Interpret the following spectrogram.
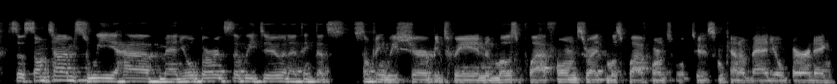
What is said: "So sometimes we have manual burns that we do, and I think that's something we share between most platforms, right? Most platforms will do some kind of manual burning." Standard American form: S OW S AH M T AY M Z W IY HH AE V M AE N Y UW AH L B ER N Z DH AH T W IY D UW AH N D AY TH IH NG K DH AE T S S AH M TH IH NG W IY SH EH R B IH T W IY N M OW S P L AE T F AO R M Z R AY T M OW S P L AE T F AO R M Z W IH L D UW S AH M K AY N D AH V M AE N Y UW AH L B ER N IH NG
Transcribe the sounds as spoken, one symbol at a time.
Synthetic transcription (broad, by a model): S OW S AH M T AY M Z W IY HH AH V M AE N Y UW L B ER N Z DH AH T W IY D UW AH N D AY TH IH NG K DH AE T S S AH M TH IH NG W IY SH EH R B IH T W IY N M OW S P L AE T F AO R M Z R AY T M OW S P L AE T F AO R M Z W IH L D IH S AH M K AY N D AH V M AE N Y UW L B ER N IH NG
